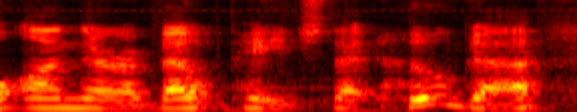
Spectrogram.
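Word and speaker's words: hygge: Huga Homestead lets us know on their about page that Huga, which is how we pronounce this H-Y-G-G-E here, means cozy, peaceful home in Danish.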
